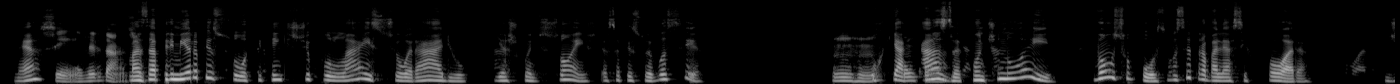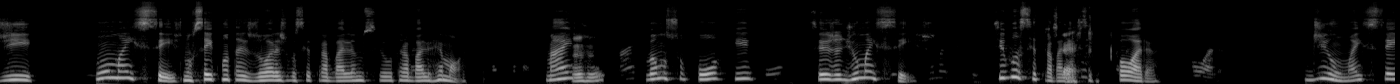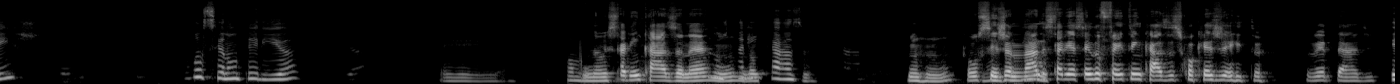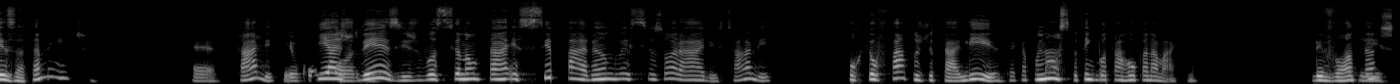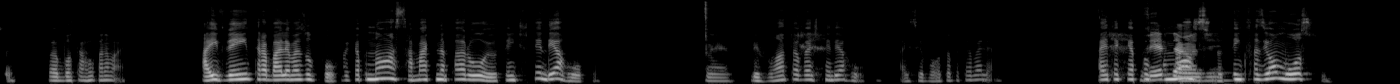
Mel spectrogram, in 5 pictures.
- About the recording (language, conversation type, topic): Portuguese, advice, Como o cansaço tem afetado sua irritabilidade e impaciência com a família e os amigos?
- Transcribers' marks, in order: background speech; other background noise; tapping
